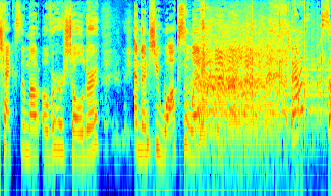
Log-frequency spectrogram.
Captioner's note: laughter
